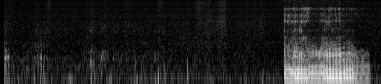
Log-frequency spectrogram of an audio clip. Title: Dog do snore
